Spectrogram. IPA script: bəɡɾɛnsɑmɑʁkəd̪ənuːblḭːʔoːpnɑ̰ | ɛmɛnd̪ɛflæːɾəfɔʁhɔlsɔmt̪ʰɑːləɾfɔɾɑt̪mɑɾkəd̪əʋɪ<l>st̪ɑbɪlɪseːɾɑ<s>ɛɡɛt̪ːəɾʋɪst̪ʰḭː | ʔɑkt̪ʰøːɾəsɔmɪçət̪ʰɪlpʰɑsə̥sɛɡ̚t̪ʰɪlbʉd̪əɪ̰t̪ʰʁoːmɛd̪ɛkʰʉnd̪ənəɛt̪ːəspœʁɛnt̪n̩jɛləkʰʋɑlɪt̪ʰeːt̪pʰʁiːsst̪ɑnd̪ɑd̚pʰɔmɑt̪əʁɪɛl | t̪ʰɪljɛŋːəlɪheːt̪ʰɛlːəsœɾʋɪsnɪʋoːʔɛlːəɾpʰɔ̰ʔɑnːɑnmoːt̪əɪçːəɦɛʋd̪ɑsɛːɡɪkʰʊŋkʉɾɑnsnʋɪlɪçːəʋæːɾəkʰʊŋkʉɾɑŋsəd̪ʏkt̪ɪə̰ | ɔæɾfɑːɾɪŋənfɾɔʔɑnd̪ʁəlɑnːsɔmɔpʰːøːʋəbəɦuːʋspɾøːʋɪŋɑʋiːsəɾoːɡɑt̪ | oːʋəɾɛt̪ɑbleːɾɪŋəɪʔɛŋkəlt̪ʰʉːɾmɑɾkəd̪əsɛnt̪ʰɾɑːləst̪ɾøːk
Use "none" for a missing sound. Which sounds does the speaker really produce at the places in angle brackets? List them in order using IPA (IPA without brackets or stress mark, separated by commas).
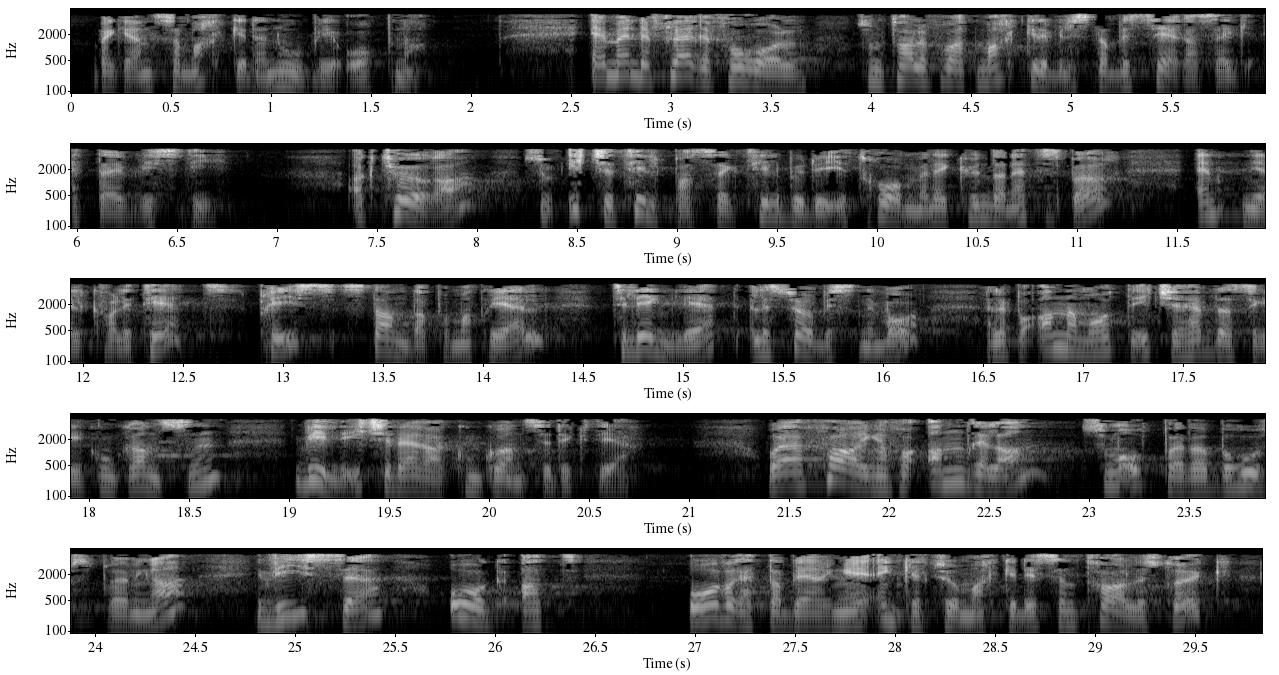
l, s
